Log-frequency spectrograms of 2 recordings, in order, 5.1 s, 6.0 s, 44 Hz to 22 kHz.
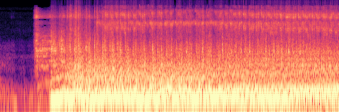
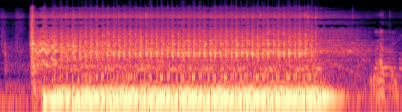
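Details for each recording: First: Nissan 300ZX Z32, sat for years: with starting fluid sprayed in, cranks briefly, catches within a second and holds a loud, steady, even low rumble, rpm building; engine running again after revival, old stale gas still in tank. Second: Nissan 300ZX Z32, sat for years: starter spins engine at a steady even churn about four seconds without catching, even with starting fluid sprayed into intake pipe; fuel pump not kicking on, suspected no spark, possibly loose ignition connection.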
